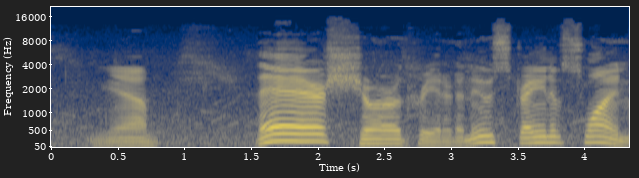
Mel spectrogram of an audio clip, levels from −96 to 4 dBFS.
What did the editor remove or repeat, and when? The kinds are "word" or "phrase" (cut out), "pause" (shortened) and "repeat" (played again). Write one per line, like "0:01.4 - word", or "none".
0:01.5 - pause
0:02.7 - word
